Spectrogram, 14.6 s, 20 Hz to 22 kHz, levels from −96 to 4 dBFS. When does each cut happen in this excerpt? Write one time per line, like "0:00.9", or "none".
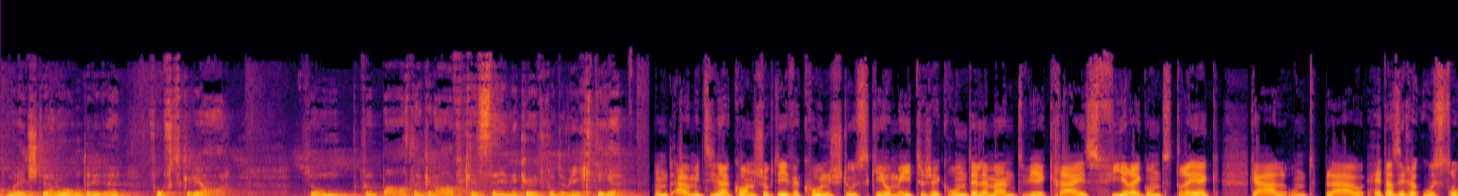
0:06.5
0:12.5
